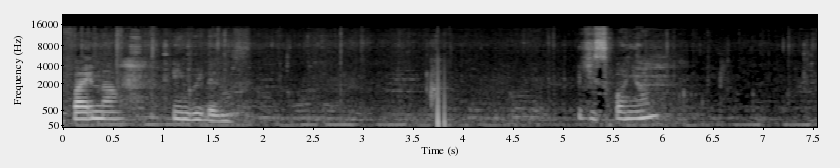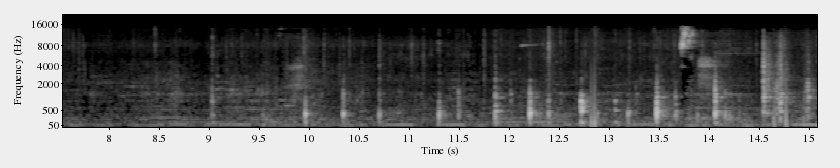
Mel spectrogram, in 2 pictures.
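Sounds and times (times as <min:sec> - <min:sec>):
spoon tapping against pot: 0:09.9 - 0:14.8.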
